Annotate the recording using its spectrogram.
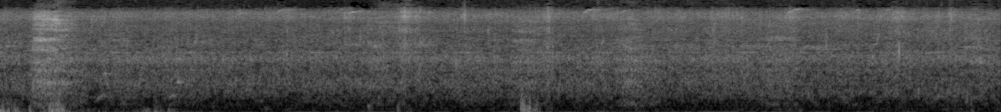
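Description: Shallow river water running over rocks: a steady, even rushing hiss.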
